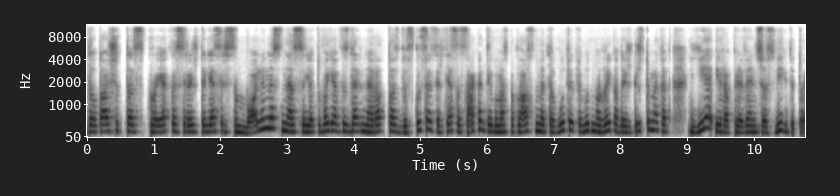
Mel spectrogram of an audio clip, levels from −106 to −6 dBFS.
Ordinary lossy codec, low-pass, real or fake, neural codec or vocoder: AAC, 32 kbps; 10.8 kHz; real; none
